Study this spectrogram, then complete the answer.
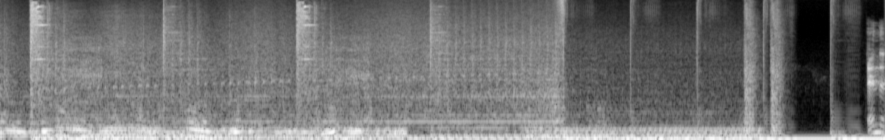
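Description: A race car at a speedway rumbles with a loud, close engine and shifting revs. A door knock and clunks come as the driver gets in, then the engine dies away at the end.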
